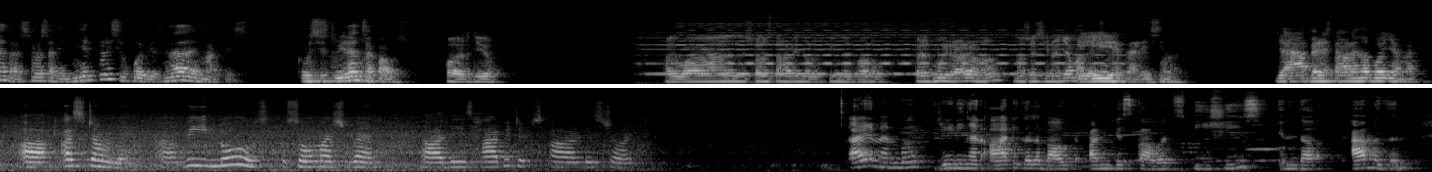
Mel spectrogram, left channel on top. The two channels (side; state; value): both; different; correlation 0.00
